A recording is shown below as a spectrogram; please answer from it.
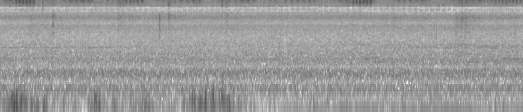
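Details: Honey bees of a newly captured swarm humming steadily as a beekeeper guides them into the hive, with low crackling thumps of dry branches underfoot early and midway.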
